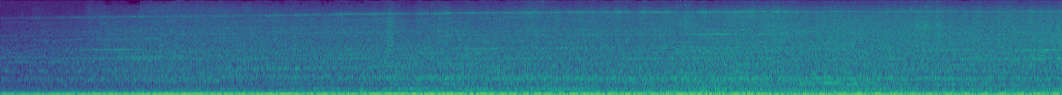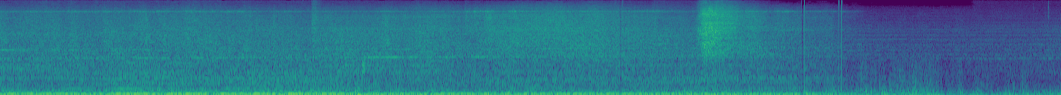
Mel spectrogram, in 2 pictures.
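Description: A heavy Union Pacific freight train rumbles steadily in the Feather River Canyon with a deep, continuous low drone, loud and close, fading slightly near the end with a brief squeal.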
